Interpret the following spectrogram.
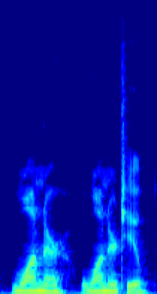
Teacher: you can hear how the r links to one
